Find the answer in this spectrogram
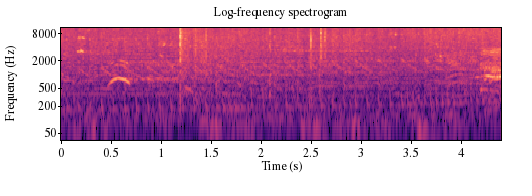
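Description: Badminton rally: rackets strike the shuttlecock three times, about a second and a quarter apart, with a brief shoe squeak on the court floor early on. Music plays underneath throughout.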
